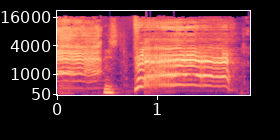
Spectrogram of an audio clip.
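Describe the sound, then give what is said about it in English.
A person imitates a goat's scream: two loud, strained bleating cries close to the microphone, a short one followed after a brief pause by a longer, wavering one. “I like goat screams.”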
